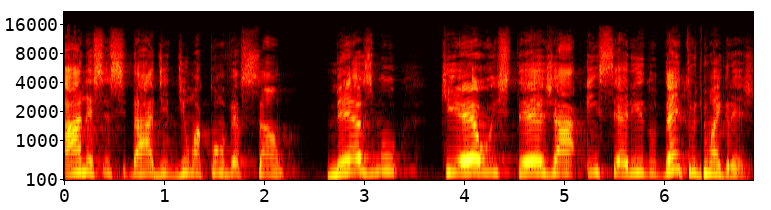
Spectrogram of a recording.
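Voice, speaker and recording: The speaker has a bright, sharp tone, ordinary pitch variation and a fairly slow pace. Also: man, extremely high pitch for a man. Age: 70s. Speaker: pastor. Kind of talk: sermon.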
